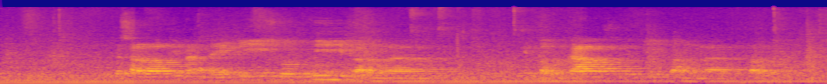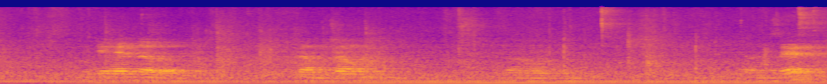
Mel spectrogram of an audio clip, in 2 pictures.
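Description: A man lectures in a calm voice in a hall.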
